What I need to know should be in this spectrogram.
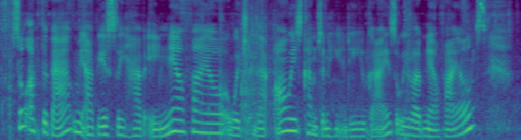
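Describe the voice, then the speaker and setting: A woman's voice makes very wide pitch swings. She keeps a moderate pace over noticeable background noise. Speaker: nail art youtuber. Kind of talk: casual product review tutorial. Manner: chatty, filler words.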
